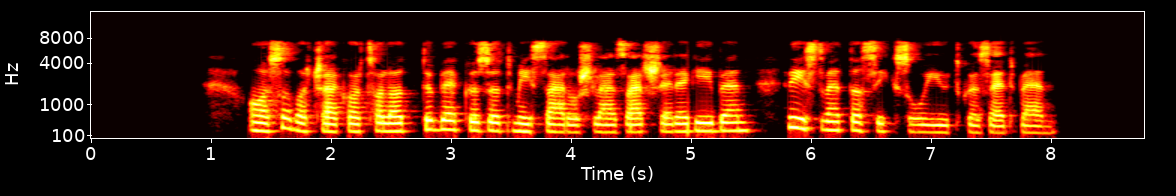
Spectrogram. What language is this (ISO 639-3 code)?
hun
